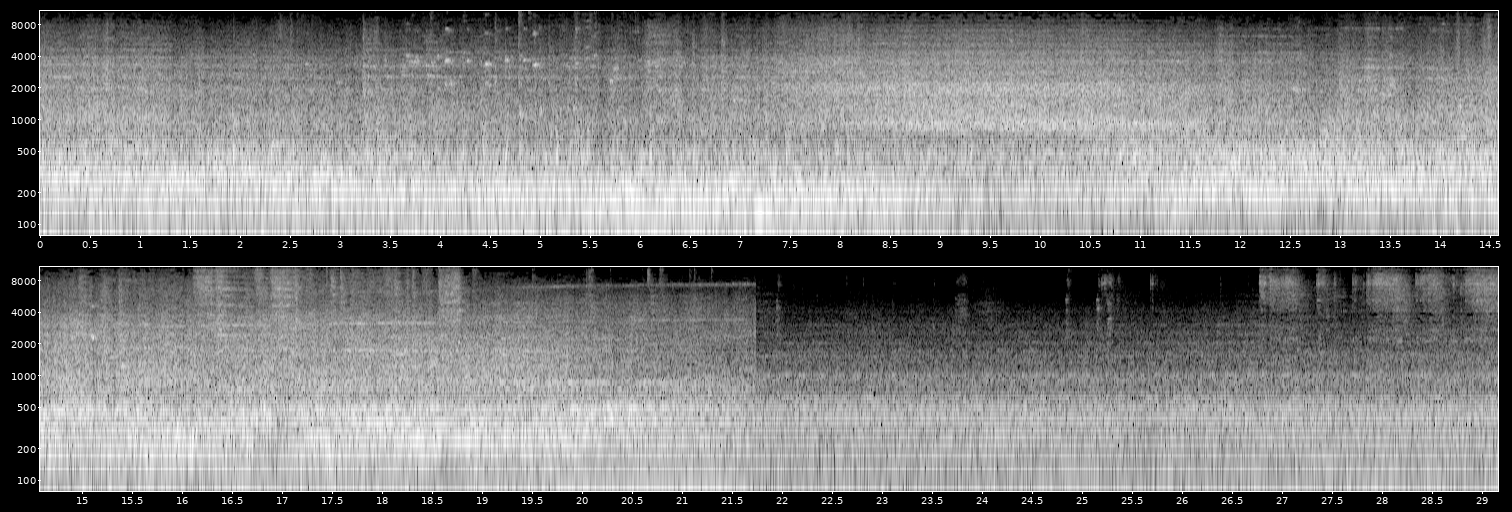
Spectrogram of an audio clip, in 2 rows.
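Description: A freight train of goods wagons rolling past close by, its wheels clattering over the rails with some squeal. About three-quarters through, the sound cuts abruptly to a quieter, steady engine drone from a DB class 232 diesel locomotive coming head-on with a heavy freight train.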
